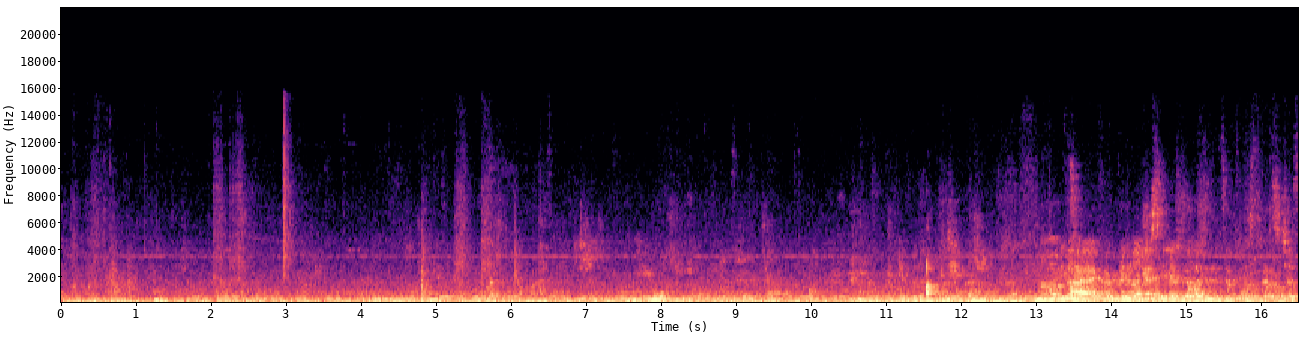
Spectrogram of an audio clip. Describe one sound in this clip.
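A young woman speaks calmly to a room.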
